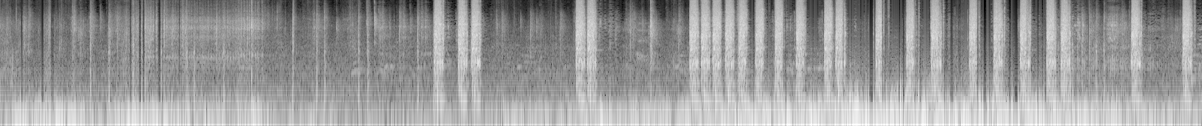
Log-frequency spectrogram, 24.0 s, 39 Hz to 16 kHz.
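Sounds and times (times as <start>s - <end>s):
faint airsoft shots: 8.3s - 9.8s, 11.5s - 12.2s, 13.8s - 23.0s, 23.6s - 24.0s
airsoft rifle bursts: 8.3s - 10.0s, 11.5s - 12.4s, 13.7s - 24.0s.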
